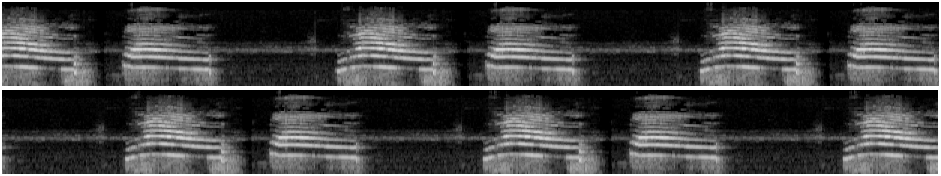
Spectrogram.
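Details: Repeated meows from a cat or kitten, grouped in twos about every three seconds, each bright and harmonic with a gentle downward bend; a thin constant high-pitched tone runs through the background.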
